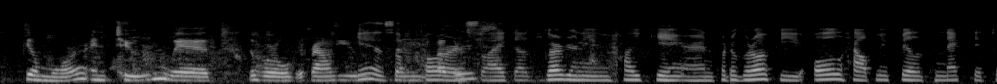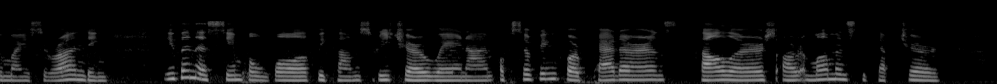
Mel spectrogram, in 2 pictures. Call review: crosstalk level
present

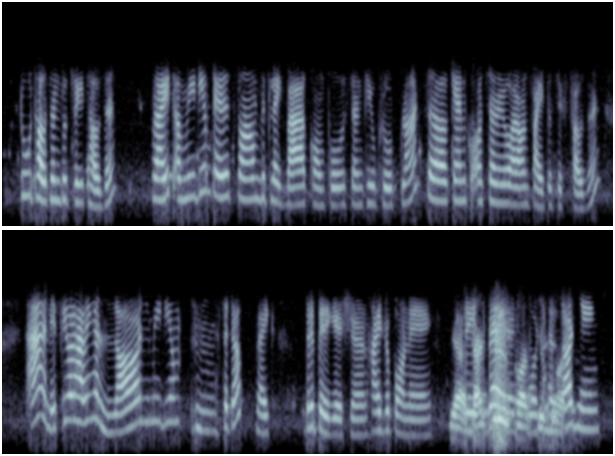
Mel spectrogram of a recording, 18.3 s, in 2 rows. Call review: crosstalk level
present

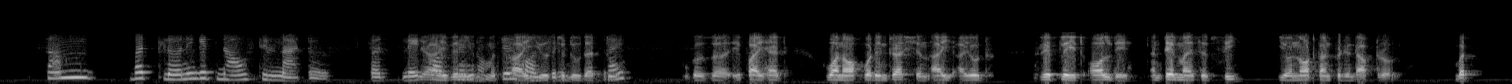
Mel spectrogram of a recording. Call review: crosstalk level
present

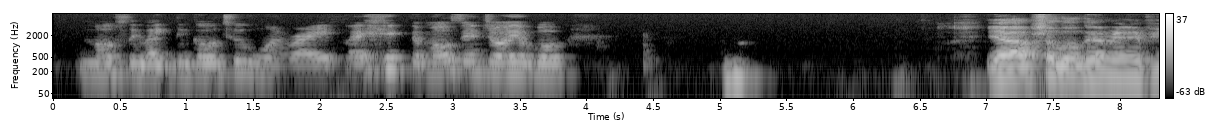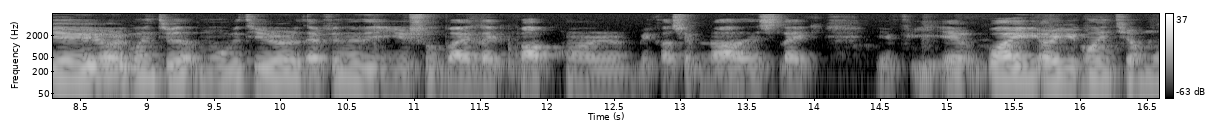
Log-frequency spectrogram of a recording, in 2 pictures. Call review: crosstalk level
none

